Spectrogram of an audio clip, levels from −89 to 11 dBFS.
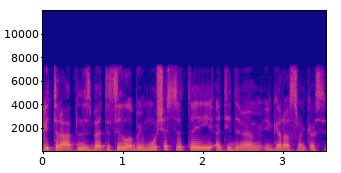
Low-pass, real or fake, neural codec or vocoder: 7.2 kHz; real; none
